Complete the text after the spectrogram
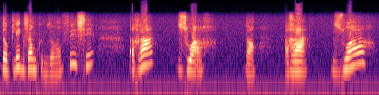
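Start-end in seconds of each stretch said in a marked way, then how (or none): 1.9-3.2 RASOIR in two beats, ra, pause, zoir; split into syllables. Shown as a demonstration. Teacher showing the class two syllables, split into syllables. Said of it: "on entend bien deux syllabes". 4.3-5.6 RASOIR in two beats, ra, pause, zoir; split into syllables. Shown as a demonstration. Teacher showing the class two syllables, split into syllables. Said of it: "on entend bien deux syllabes".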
